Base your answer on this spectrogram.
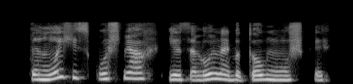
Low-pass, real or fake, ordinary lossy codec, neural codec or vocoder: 7.2 kHz; fake; none; codec, 16 kHz, 1 kbps, FreqCodec, larger model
